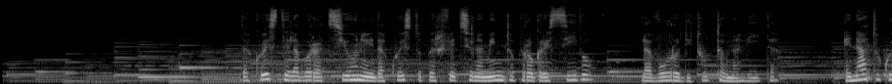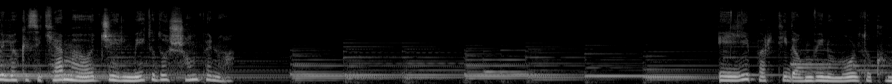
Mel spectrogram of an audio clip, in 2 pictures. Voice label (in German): Brand Story italienisch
